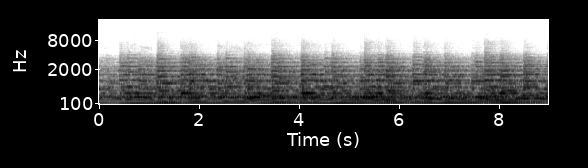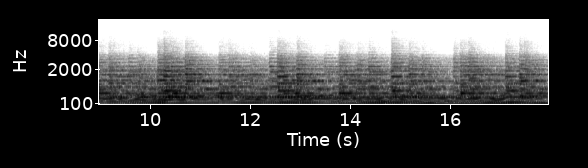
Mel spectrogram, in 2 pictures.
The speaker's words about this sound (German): 1953 bestellte die Pfarrei dann drei Gussstahlglocken beim Bochumer Verein, die noch im selben Jahr eingeweiht wurden. Mit ihren Schlagtönen D, F und G orientieren sie sich an der alten Glocke mit dem Ton A.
